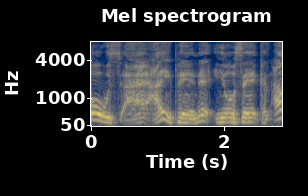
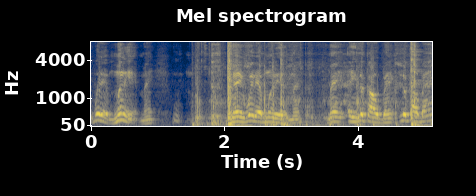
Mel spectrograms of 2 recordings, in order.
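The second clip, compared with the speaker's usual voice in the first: louder, insistent demand; 7 dB louder than usual. Retold or imitated. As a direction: press him hard for the money.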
